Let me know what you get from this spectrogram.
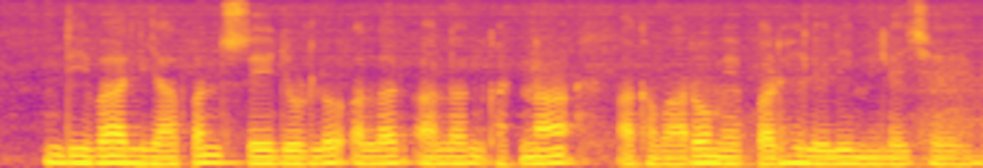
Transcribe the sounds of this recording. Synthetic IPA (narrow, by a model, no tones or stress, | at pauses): d̪iːʋalijaːpənsed͡ʒʊɽloʔɐləɡələɡɡʱəʈna | ə̰kʰʋaːɾõmẽpəɽ̤eleːlimɪlet͡ʃʰɛː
